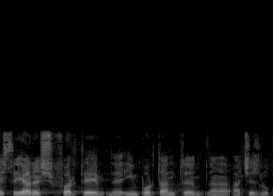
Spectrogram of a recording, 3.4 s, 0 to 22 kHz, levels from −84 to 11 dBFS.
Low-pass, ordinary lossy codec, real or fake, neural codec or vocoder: 7.2 kHz; none; real; none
